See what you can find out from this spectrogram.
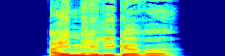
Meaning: inflection of einhellig: 1. strong/mixed nominative/accusative feminine singular comparative degree 2. strong nominative/accusative plural comparative degree
- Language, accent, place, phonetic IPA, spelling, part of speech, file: German, Germany, Berlin, [ˈaɪ̯nˌhɛlɪɡəʁə], einhelligere, adjective, De-einhelligere.ogg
